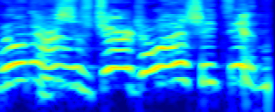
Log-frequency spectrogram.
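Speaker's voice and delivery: high, fast, hammed-up disbelief; baffled outburst. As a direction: squeal the question in mock bewilderment. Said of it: "he's very confused".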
